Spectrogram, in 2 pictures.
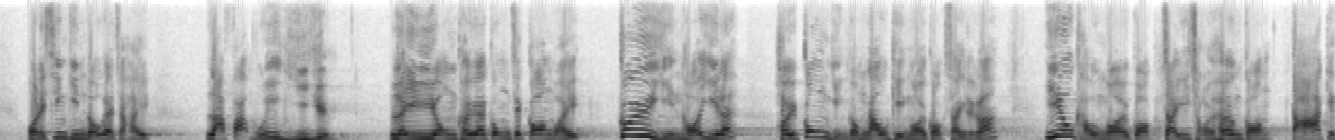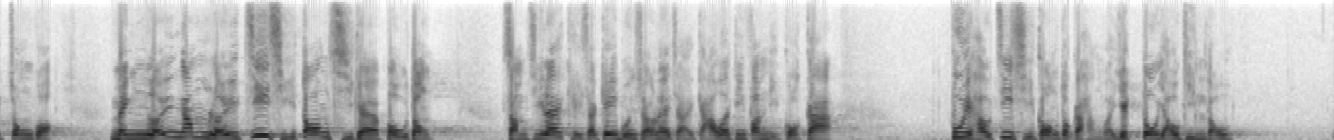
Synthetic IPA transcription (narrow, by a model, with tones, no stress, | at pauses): ŋɔː˨˧ɾe˨jsiː˥nk̬iː˧nt̪o˨˥wkɛː˧t͡sɐ˨wɦɐ˨j | laː˨p̚faː˧t̚wuː˨˥jjiː˨˧jyː˨˩n | le˨jːʊ˨ŋkʰɵ˨˧ɥkɛː˧kʊ˥ŋt͡sɪ˥kːɔː˥ŋwɐ˨˥j | kɵ˥ɥjiː˨˩nɦɔː˨˥jiː˨˧lɛː˥hɵ˧ɥkʊ˥ŋjiː˨˩nkɐ˨˧˥mŋɐ˥wk̬iː˧t̚ŋɔː˨jkɔː˧k̚sɐ˧jlɪ˨k̚laː˥ | jiː˥wkʰɐ˨˩wŋɔː˨jkʷɔː˧k̚t͡sɐ˧jt͡sʰɔ̰ː˨˩jɦœː˥ŋkɔː˨˥ŋt̪aː˨˥kɪ˥k̚t͡sʊ˥ŋkʷɔː˧k̚ | mɪ˨˩ŋlɵ˨˧˥ɥŋɐ˧mlɵ˨˧˥ɥt͡siː˥t͡sʰiː˨˩t̪ɔː˥ŋsiː˨˩kɛː˧po˨wt̪ʊ˨˧ŋ | sɐ˨mt͡siː˧lɛː˥kʰe˨˩jsɐ˨t̚ke˥jpuː˨˥nsœː˨ŋlɛː˥t͡sɐ˨whɐ˨jkaː˨˥wjɐ˥t̚t̪iː˥fɐ˥nliː˨t̚kʷɔː˧kːaː˥ | puː˧jɦɐ˨wt͡siː˥t͡sʰiː˨˩kɔː˨˥ŋt̪ʊ˨kːɛ˧hɐ˨˩ŋwɐ˨˩jːɪ˨k̚t̪o˥wjɐ˨˧wkiː˧nt̪o̰˨˥w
